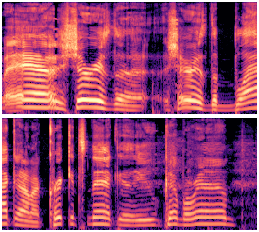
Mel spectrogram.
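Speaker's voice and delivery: put-on Southern US accent, high-pitched. Retelling what a man said on arrival: imitating a southern accent. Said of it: "but he had a southern accent".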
